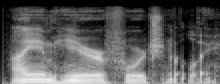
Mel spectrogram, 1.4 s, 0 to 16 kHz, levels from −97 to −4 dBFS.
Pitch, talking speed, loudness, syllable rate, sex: 85 Hz, 175 wpm, -15 LUFS, 7.4 syllables/s, male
